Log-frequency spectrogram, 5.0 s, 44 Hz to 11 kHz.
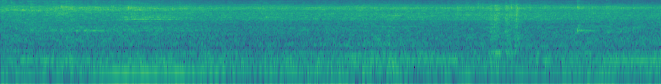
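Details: Toyota Aqua hybrid after fixing code P0705 no-start by correcting looseness at the transmission range sensor and clearing codes; low steady hum with faint even whir, no knocks, normal ready state.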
